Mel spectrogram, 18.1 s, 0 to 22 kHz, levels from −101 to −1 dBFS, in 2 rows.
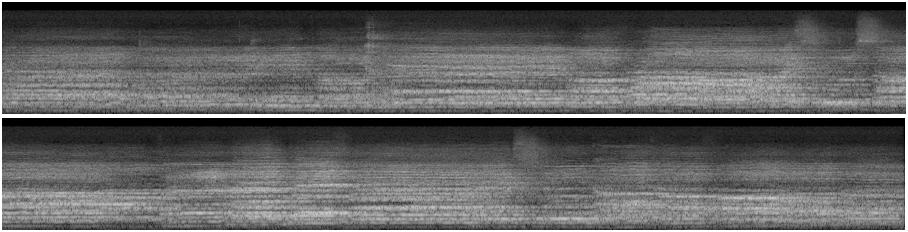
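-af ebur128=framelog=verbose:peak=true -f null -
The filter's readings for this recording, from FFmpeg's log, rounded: Integrated loudness:
  I:         -28.9 LUFS
  Threshold: -38.9 LUFS
Loudness range:
  LRA:         7.2 LU
  Threshold: -48.6 LUFS
  LRA low:   -33.5 LUFS
  LRA high:  -26.2 LUFS
True peak:
  Peak:      -12.6 dBFS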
